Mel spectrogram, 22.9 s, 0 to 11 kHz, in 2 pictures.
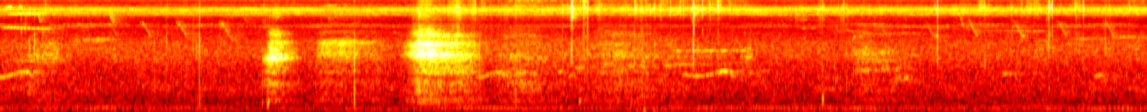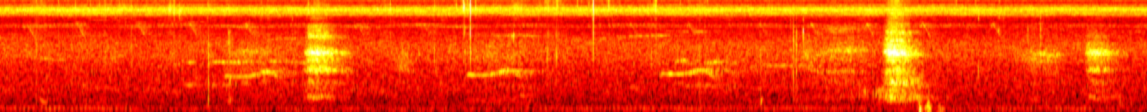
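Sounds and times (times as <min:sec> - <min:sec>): faint bird chirps: 0:00.0 - 0:22.9.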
